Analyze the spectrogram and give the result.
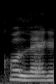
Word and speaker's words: collega: Collega in italiano, collega in português. Então, le due L qua, né? Os dois L's, prestar atenção na pronúncia.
